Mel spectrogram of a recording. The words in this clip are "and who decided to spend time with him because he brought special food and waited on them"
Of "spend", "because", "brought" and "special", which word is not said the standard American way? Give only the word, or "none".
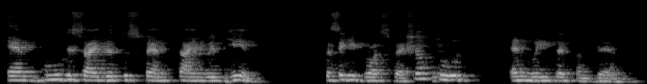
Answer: because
